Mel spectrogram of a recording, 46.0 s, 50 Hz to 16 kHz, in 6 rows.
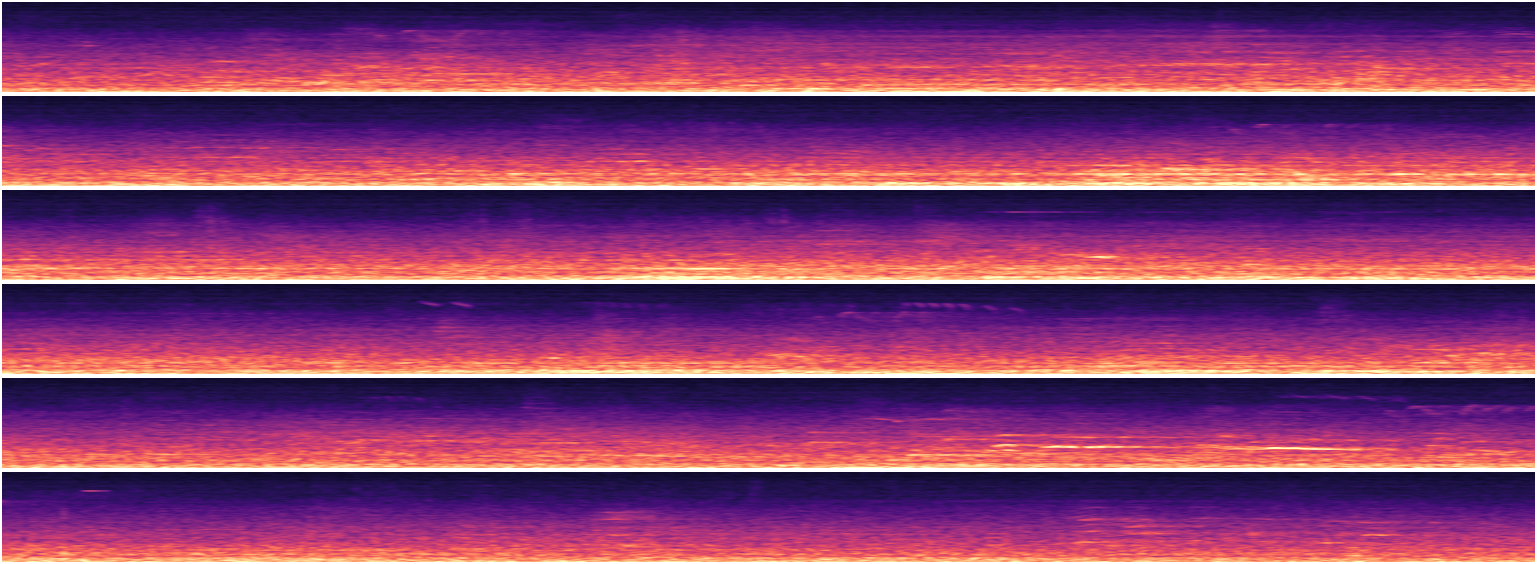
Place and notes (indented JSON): {
  "title": "Mitte, rooftop ambience",
  "date": "2010-09-22 14:30:00",
  "description": "ambient sounds in Berlin Mitte",
  "latitude": "52.52",
  "longitude": "13.41",
  "altitude": "44",
  "timezone": "Europe/Berlin"
}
